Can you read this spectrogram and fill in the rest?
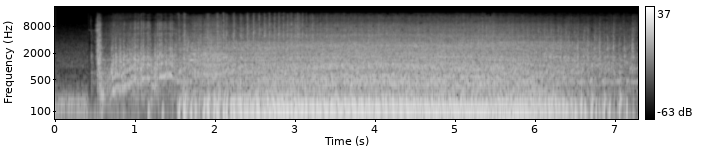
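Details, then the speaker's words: Snapper LT200 riding mower cranking with no start: steady starter chug about four strokes a second, no firing; gas not being drawn through fuel filter, fuel delivery issue, fuel pump suspected, anti-kickback solenoid considered. "It's not happening now. You can see gas isn't being sucked through this fuel filter."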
